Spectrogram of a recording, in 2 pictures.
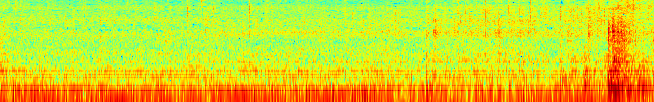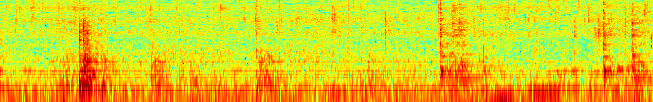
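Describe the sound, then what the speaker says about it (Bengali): Egg and poppy seed fritters (posto bora) fry in a pan, making a steady soft sizzle broken by a few sharp clatters as they are flipped. "বড়া ভাজা হয়ে গেল, উল্টে দিলাম।"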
